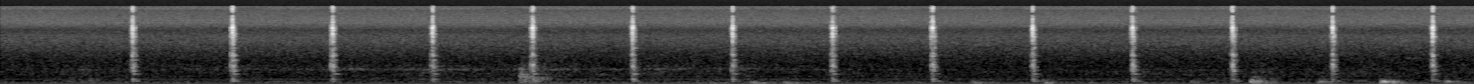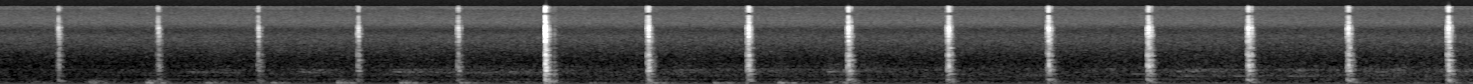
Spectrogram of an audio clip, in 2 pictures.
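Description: Round wall clock ticking, one sharp tick a second, getting clearly louder about two-thirds of the way through.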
